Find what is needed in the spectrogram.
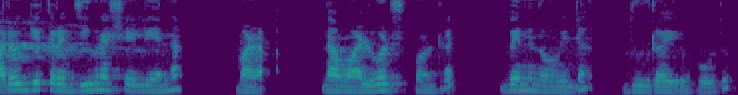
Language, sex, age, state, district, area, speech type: Kannada, female, 45-60, Karnataka, Chikkamagaluru, rural, spontaneous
